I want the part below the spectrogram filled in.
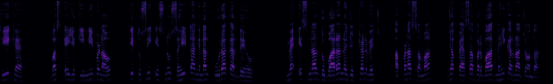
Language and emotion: Punjabi, fearful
